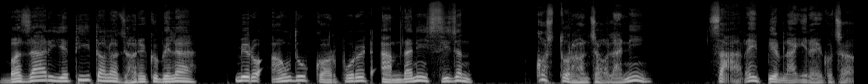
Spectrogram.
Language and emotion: Nepali, fearful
